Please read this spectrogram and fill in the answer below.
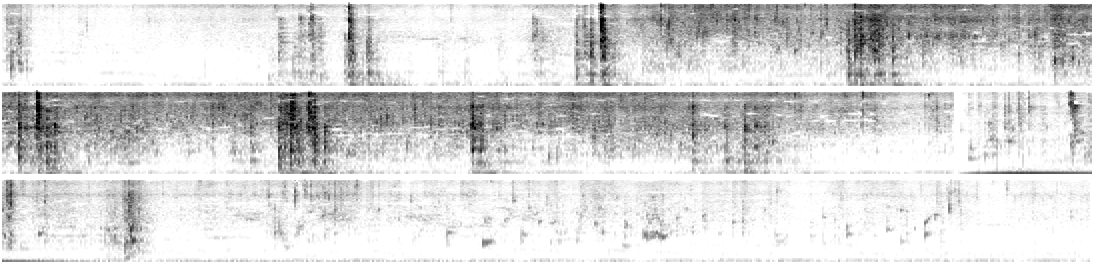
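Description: Water from a hand pump pouring and splashing into a steel bowl as cut fish pieces are rinsed by hand, with sharp knocks about once a second for the first several seconds. Quieter sloshing in the bowl follows.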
